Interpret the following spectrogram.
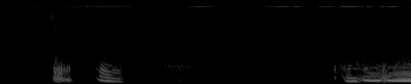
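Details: Jesse, an 11-year-old dog, sleeping and snoring: two brief raspy snorts close together, a soft faint breath in the middle, then a louder drawn-out rattling snore building at the end.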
